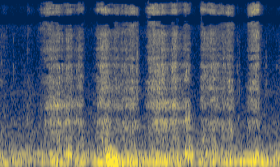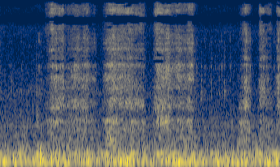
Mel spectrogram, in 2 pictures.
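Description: A hand shades a leaf drawing with a dark green colored pencil in quick strokes on a flat white textured paper sheet resting on a drawing pad on a desk. Soft, continuous rasping scratches of pencil on paper come in short repeated bursts over a low, steady rumble, with a faint bright hiss. The sound stays quiet throughout, swelling slightly with the heavier strokes.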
